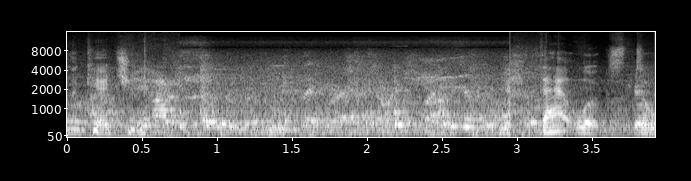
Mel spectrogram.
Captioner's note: people chattering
